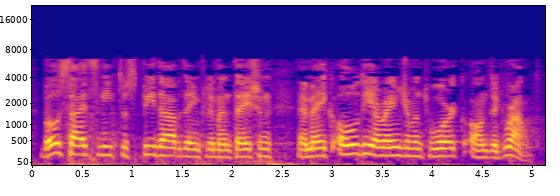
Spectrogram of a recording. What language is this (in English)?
English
